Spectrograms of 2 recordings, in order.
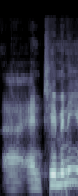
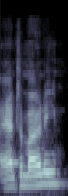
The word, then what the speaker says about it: antimony: Um, apparently the, um, the Queen's English it's antim um, antimony and it's antimony in um, in Australia, in the US.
